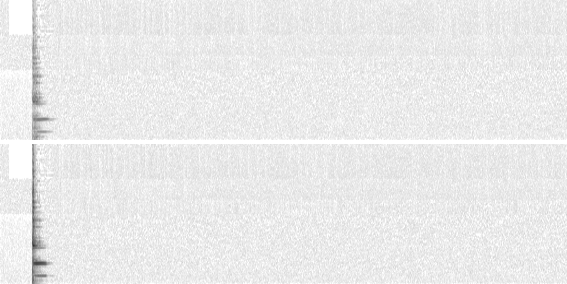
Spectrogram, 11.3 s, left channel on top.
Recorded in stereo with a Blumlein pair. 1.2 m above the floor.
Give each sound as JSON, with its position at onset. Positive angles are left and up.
{"t": 0.6, "sound": "tapping", "azimuth_deg": -50, "distance_m": 0.7}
